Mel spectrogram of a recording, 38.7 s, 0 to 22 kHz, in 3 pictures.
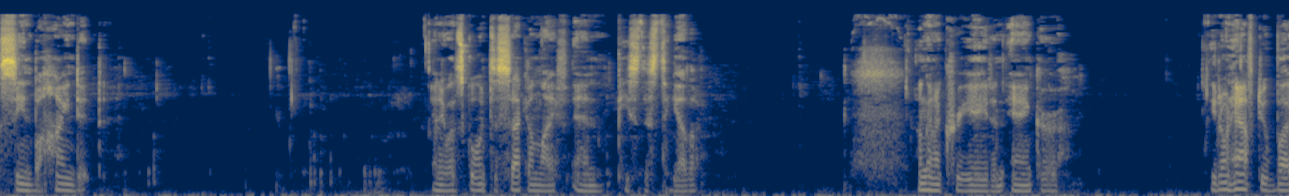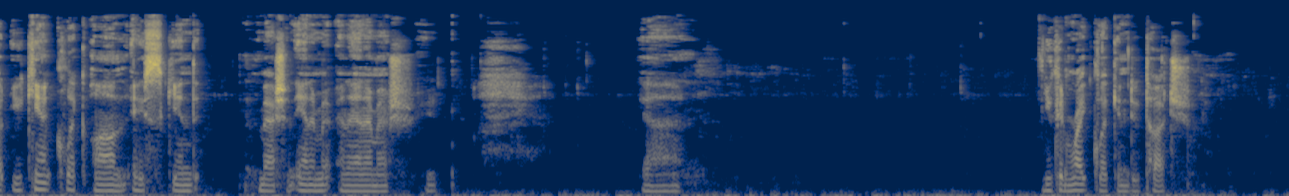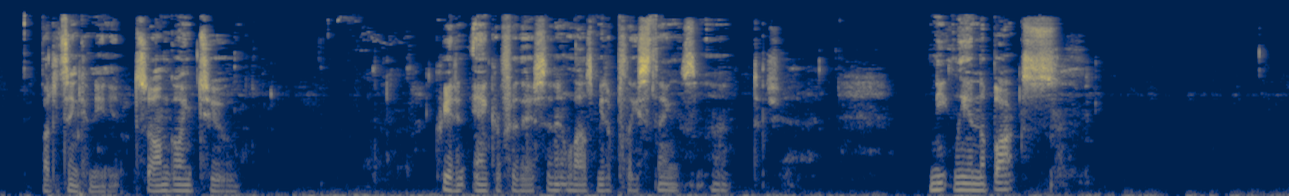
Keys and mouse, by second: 1.1 click, 2.1 click, 8.0 click, 8.1 click, 17.3 alt+click, 18.3 alt+click, 18.7 alt+click, 22.2 click, 28.4 click, 32.4 click.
